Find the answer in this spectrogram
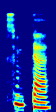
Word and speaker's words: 숨다: The pronunciation of this word is closer to. 숨다.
